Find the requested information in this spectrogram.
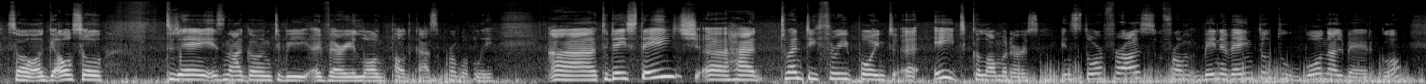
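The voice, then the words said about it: Sick, hoarse cold-affected voice. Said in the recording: “I am still sick... maybe you can hear it from my voice... I still have a sore throat. I have a very strong cold.”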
